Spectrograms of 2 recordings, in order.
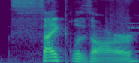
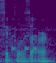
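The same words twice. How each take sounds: First: The first part sounds like the word cycle. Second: The first part sounds like the word cyclical. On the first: The speaker calls it right. "because it's like a bicycle" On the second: The speaker calls it wrong. "I was thinking like cyclical instead of cycle"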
